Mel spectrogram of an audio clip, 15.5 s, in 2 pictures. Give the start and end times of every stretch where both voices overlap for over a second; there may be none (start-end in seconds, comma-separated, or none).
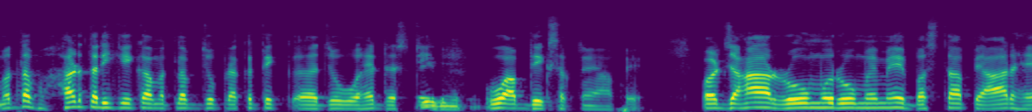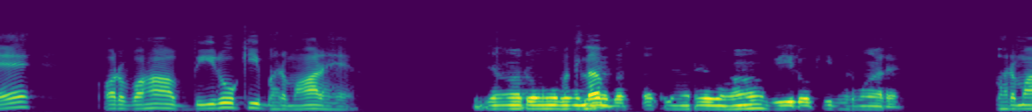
none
